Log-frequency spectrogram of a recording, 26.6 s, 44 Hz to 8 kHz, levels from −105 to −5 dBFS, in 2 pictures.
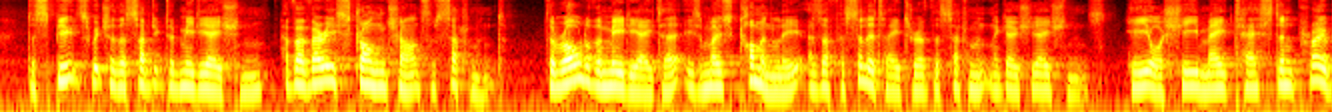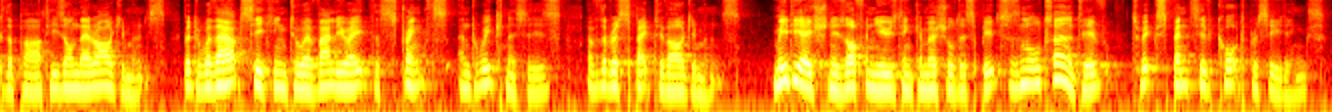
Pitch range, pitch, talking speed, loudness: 125-155 Hz, 140 Hz, 155 wpm, -20 LUFS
